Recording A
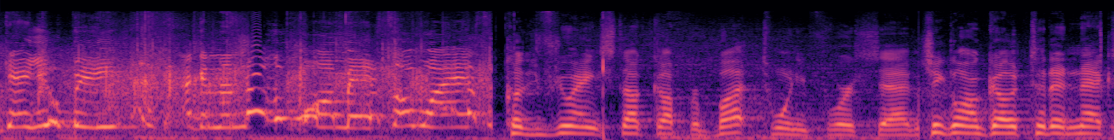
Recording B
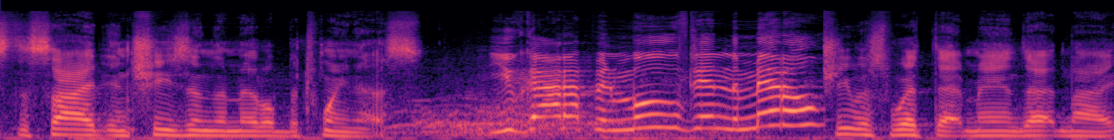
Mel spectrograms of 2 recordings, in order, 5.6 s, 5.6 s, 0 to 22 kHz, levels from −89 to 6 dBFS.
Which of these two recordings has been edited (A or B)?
A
